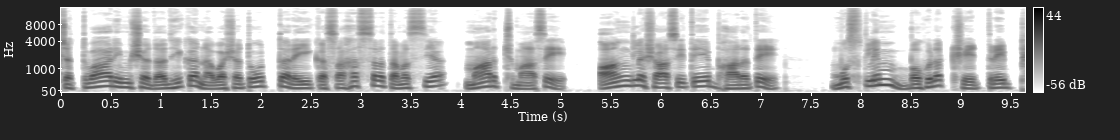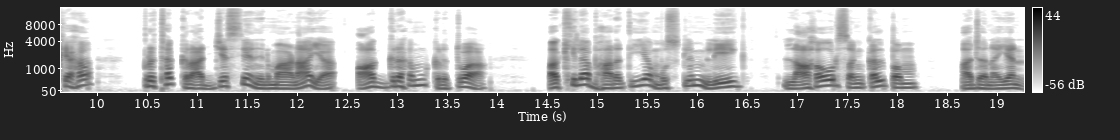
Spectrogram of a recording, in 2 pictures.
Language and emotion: Sanskrit, neutral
